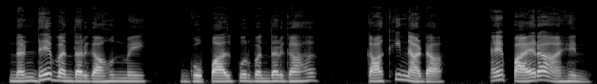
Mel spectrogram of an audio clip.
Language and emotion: Sindhi, neutral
